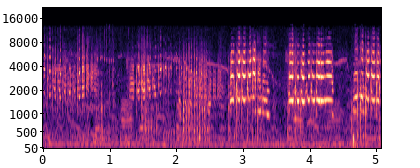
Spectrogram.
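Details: Australasian gannets in New Zealand, 9 December 2013, give harsh, grating, rasping calls in bursts about once a second, with a crowded colony chorus of similar voices behind.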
